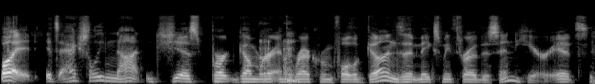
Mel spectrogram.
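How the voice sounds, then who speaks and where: An ordinary speaking voice from a man at a medium pitch, with ordinary pitch variation and a moderate pace. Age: 40s. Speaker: podcast host. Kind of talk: casual chat.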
